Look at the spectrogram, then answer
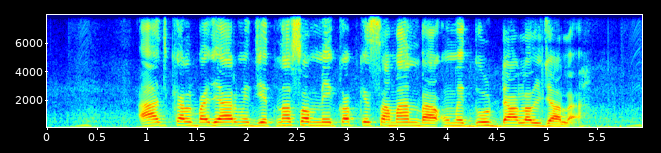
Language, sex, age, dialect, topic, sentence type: Bhojpuri, male, <18, Southern / Standard, agriculture, statement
